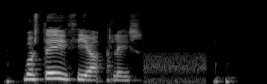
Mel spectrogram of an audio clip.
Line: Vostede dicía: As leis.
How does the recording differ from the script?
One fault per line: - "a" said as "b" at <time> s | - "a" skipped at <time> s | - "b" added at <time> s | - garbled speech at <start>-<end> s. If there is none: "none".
none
